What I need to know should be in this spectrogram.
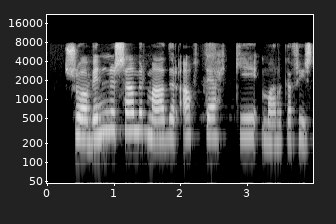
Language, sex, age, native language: Icelandic, female, 40-49, Icelandic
